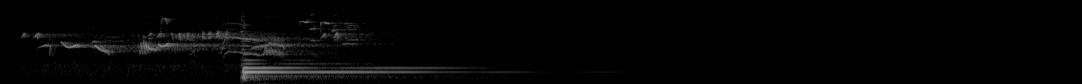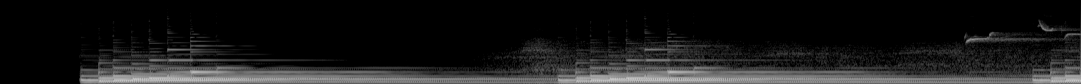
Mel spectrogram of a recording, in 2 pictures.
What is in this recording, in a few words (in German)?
Erwachsener Mann, Classic Harp G Major C Minor D Minor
